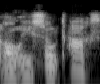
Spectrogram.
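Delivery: normal talking voice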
